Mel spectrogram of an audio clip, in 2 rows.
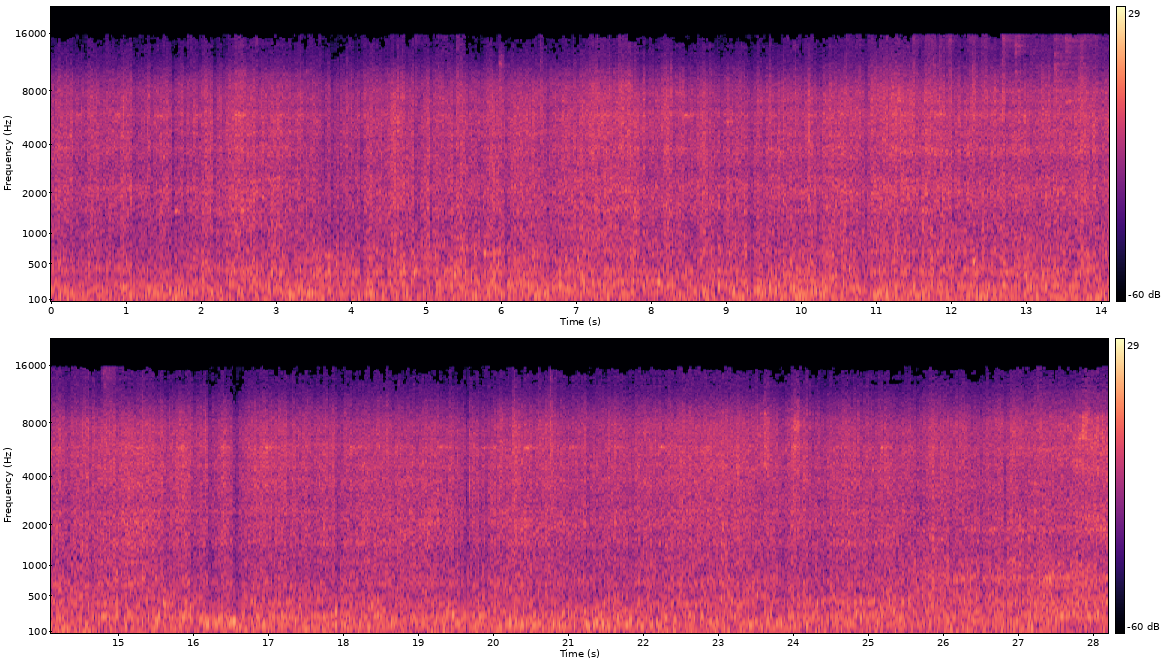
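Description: Historic passenger train hauled by the E.656.023 electric locomotive, running along the line: a steady, loud rolling noise of wheels on rails with some clickety-clack.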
